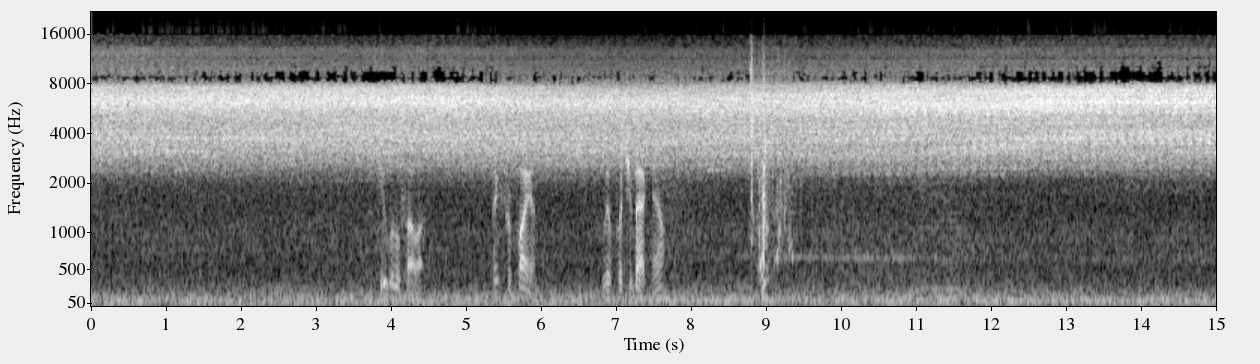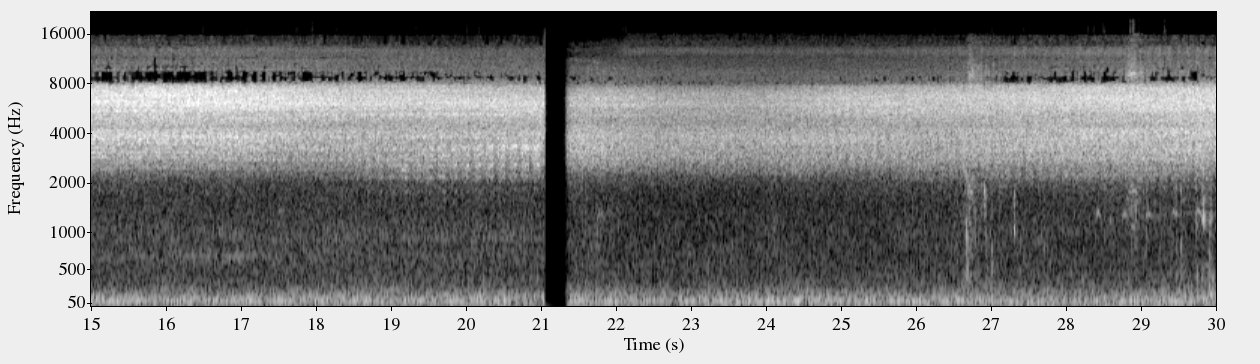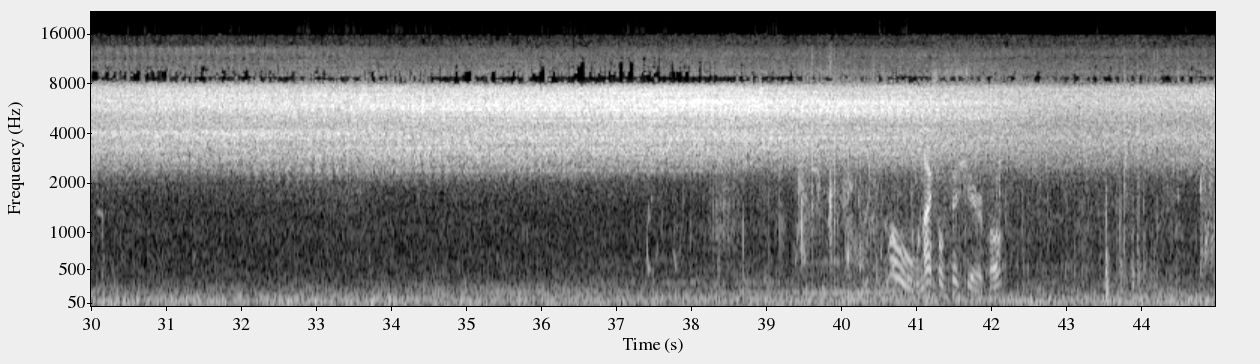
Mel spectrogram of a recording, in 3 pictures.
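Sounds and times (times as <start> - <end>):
constant high hiss: 0.0 - 44.9
insect chorus droning: 0.0 - 44.9
wind on microphone: 37.2 - 44.9.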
